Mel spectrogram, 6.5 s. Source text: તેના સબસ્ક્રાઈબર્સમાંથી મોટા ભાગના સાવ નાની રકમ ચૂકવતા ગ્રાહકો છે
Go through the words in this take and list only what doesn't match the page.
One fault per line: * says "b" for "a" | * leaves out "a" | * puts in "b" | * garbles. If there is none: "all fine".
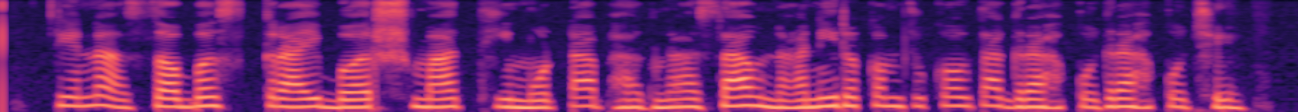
* puts in "ગ્રાહકો"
